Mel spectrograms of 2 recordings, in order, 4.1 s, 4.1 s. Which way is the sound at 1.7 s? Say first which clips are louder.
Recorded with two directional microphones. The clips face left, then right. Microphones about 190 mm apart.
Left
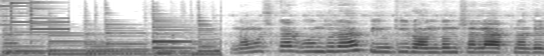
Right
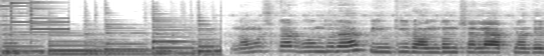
Left 1 dB; centre (ahead or behind).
